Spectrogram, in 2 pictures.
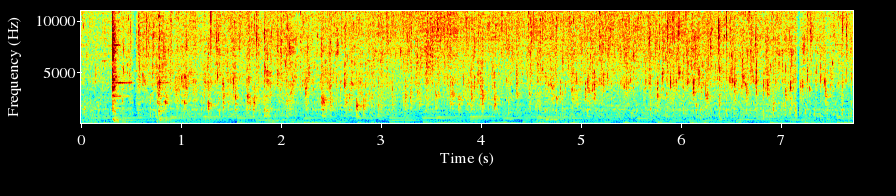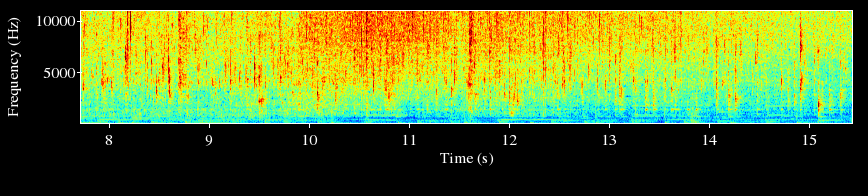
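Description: Panko-breaded pork cutlet deep-frying in a pot of hot oil: a steady sizzle full of small crackles and pops.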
